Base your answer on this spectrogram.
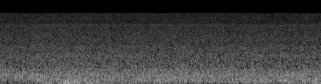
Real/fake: real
